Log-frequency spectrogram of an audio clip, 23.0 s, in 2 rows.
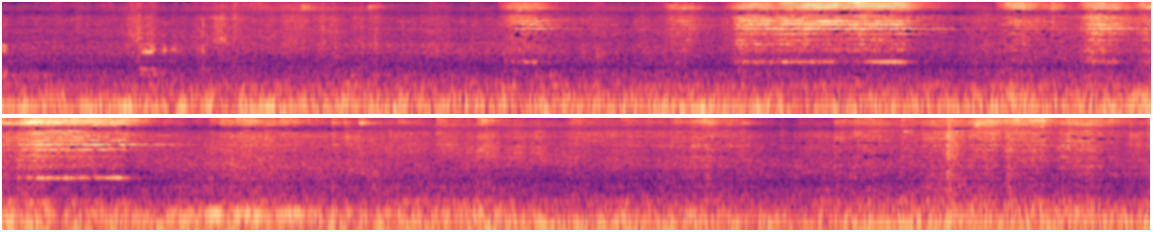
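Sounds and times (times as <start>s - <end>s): freight train rumbling past: 0.0s - 22.9s
steel wheels squealing: 4.6s - 22.9s.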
